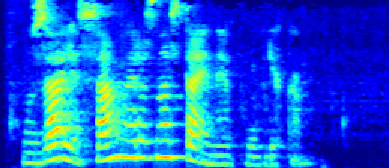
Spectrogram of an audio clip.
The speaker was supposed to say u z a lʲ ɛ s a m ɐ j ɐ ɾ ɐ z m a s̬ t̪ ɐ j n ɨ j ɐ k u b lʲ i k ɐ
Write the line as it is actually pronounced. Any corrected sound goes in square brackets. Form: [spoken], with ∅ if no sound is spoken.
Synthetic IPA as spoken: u z a lʲ ɛ s a m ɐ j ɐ ɾ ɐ z [n] a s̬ t̪ [a] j n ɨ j ɐ [p] u b lʲ i k ɐ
